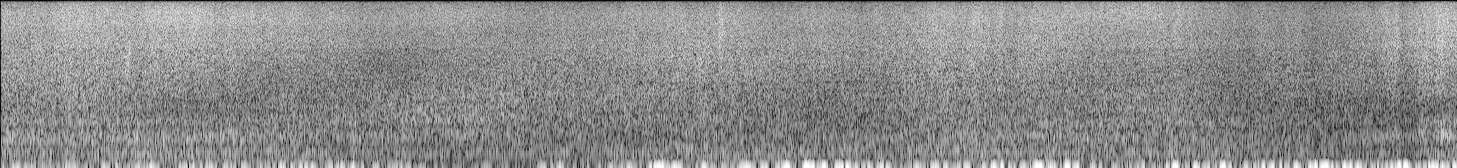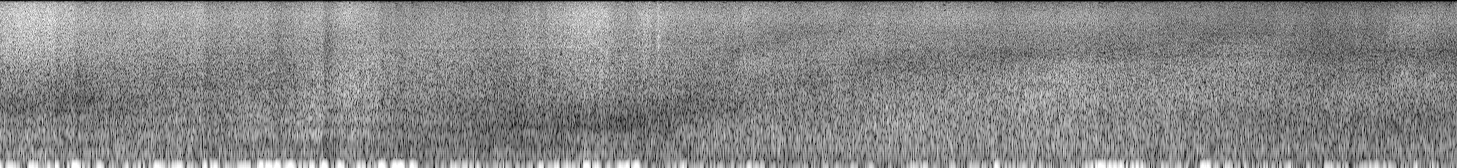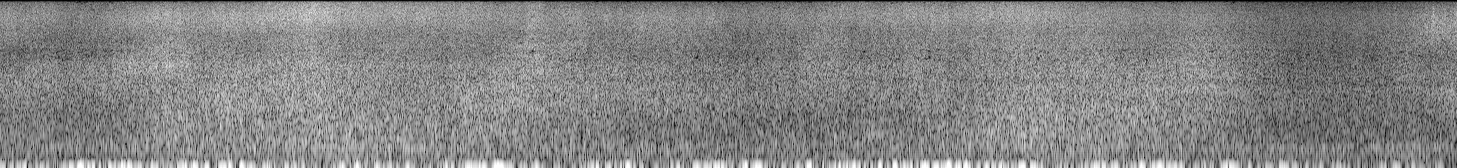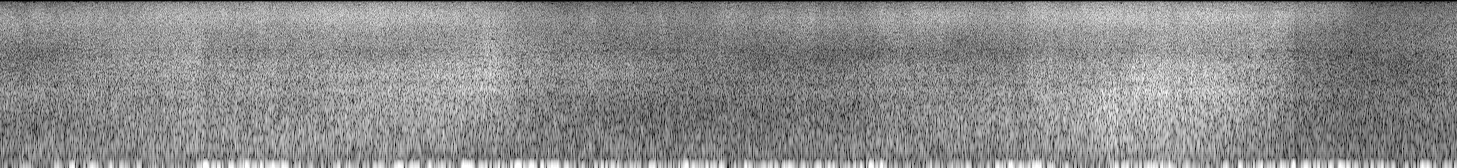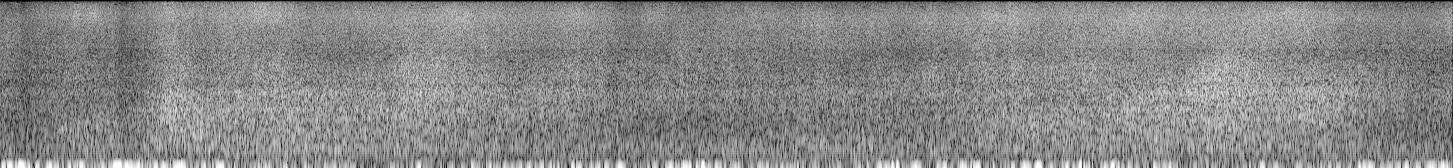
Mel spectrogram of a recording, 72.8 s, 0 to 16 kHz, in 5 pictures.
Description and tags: wind and sea 02
The noise of the wind and the Baltic Sea.
The record was not edited in soft.
Baltic, sea, weather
